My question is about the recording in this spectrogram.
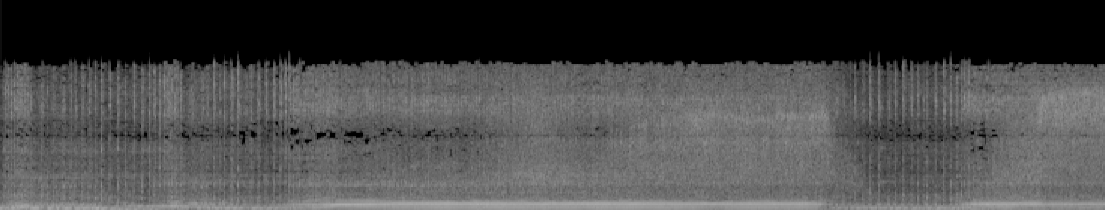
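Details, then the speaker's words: Echo gas line trimmer after repair of rattle at bottom of shaft, gear head replaced and lubed: steady clean high-speed buzz that drops and rises smoothly with throttle, no rattle; running healthy. "well cool that was it so that wasn't too bad at all"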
